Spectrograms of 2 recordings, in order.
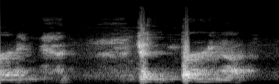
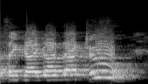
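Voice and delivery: higher, laughing as he says it; laughing reply; 10 semitones higher than usual. Retold or imitated. The bearded man answering, laughing higher. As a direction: let a laugh slip into the words.

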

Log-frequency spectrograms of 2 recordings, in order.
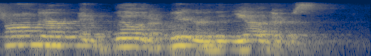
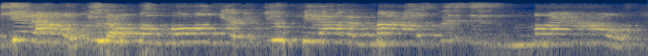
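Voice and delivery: shout; 8 semitones higher than usual. Shown as a demonstration. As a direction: throw the devil out of your house with a shout. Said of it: "you got to say".

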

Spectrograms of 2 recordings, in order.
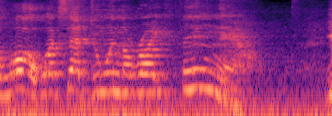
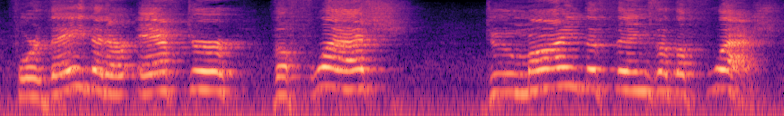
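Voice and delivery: slow, louder scripture reading; 3 semitones higher, 4 dB louder, slower than usual. Shown as a demonstration. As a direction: stretch out every word of the verse. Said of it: "Let's read this slowly".

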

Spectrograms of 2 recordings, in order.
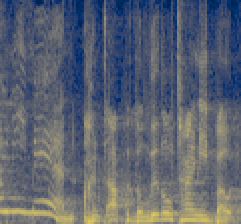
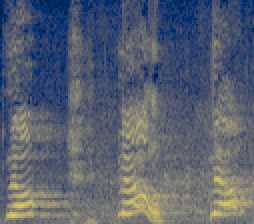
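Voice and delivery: high-pitched mock refusals; short high no's, mimicking a rejection; much slower than usual. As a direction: turn them down in a high mimicking voice. Refusals voiced as retold reply.

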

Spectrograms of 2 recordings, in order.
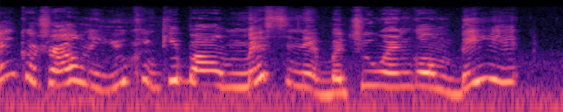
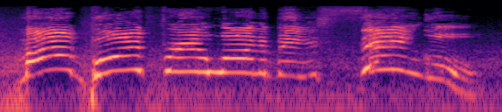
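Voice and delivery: slow, much higher and loud public announcement; calling out loud; 10 semitones higher, 3 dB louder, much slower than usual. Real, not acted. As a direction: broadcast it so everyone hears. Announcing his words to everyone.

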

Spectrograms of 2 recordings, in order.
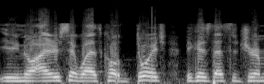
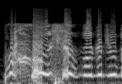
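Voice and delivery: high, fast laughing jab; laughing mockery; 13 semitones higher, faster than usual. Real, not acted. Teasing Bradley over his German claim, high fast laughing. Mocking friend during argument.

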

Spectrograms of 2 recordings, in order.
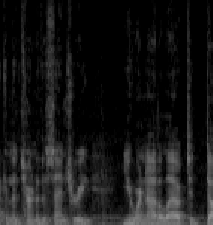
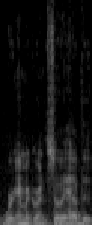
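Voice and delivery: ordinary talk

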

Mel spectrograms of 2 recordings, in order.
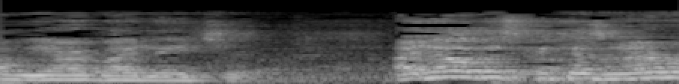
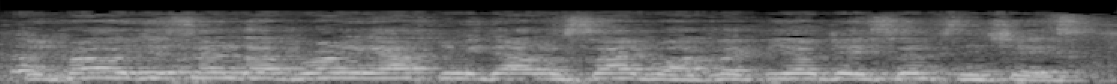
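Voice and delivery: ordinary delivery

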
